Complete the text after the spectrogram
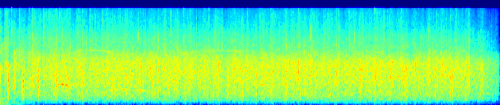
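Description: A brass band plays loudly in an echoing hall.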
